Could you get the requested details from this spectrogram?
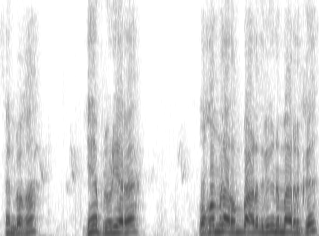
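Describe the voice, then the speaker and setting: An actor playing a steady young village lover. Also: male voice, sits high, quick pace, no echo, lightly acted. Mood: teasing. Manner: reassuring, teasing. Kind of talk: 1980s film acting. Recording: distant dull film sound with music.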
